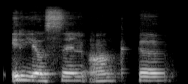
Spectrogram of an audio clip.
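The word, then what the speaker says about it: IdiosynAnka: Whenever everybody's like wondering how to say my name, it's Idiosyn Anka. It's like combination idiosyncratic and Bianca. But call me Anka because that's easy.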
